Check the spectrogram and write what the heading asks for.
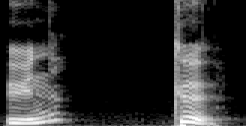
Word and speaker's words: queue: Une, que. Une, que. Now make sure that your E sound is deeper. Que. Une, que. It's not like que in est-ce que, but que.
